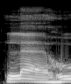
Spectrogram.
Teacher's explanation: এই হা কে ঠোঁট গোল করে উপরের দিকে ধাবিত করে আলিফ টেনে পড়বো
